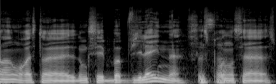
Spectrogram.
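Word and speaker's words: Vylan: On reste, donc c'est Bob Vilaine, ça se prononce comme ça.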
